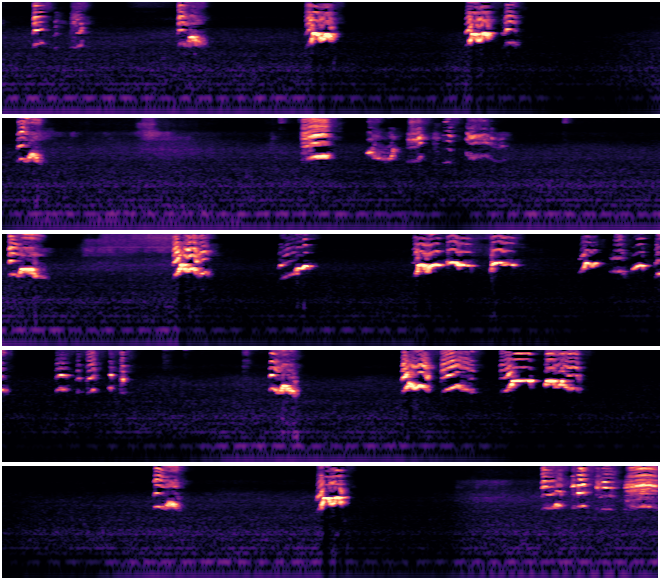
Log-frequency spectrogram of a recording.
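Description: A pet bird calling repeatedly in short, sharp chirps and squawks, some in quick runs of several. A low hum runs underneath and drops out a few times.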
